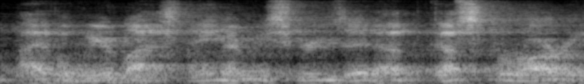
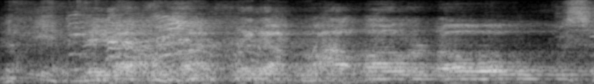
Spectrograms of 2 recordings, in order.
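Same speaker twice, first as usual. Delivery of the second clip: higher, hammed-up Southern lady; bragging in a put-on Southern accent; bad Southern accent; 5 semitones higher, 4 dB louder than usual. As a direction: play a loud Southern lady one-upping her friend. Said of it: "Bad accent".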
